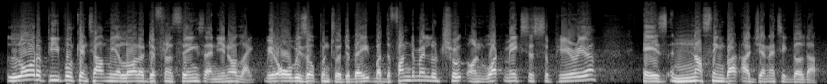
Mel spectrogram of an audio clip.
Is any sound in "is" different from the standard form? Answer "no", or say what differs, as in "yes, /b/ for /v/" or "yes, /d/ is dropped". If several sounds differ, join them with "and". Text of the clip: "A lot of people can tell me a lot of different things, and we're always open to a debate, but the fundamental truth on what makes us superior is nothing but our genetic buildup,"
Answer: no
